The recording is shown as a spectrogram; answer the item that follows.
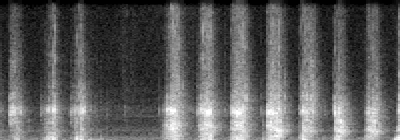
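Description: Craft knife blade scratching across the surface of watercolour paper in short strokes, scraping out sparkles of light in the painted water. A few scratches, a pause of about a second, then a quicker run of about eight.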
